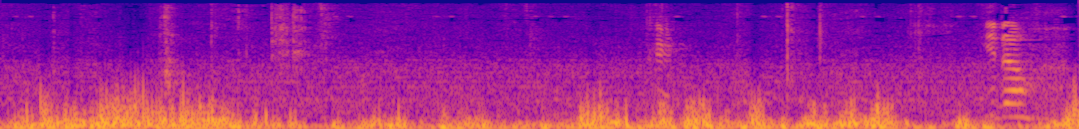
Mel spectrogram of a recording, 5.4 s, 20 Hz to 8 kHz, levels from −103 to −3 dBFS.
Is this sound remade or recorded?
recorded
